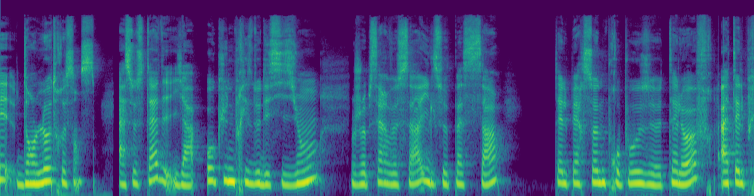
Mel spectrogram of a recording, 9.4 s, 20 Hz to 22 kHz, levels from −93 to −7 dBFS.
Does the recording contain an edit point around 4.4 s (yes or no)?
yes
